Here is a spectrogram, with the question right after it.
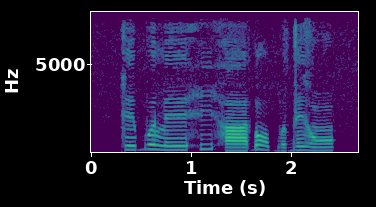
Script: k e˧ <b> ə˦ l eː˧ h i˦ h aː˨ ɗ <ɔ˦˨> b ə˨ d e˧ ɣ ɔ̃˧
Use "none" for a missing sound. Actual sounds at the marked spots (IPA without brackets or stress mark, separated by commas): b, ɔ˦˨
